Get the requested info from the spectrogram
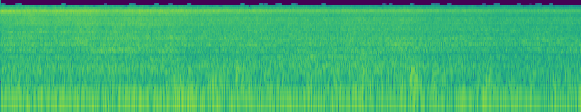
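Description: Korail Mugunghwa-ho passenger coaches rolling past close by: a steady low rumble and hum, with irregular knocks of the wheels running over the track.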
